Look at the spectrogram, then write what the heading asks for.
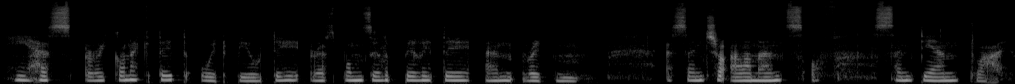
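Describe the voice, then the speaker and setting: A woman voicing a calm, reassuring, patient therapist in a hushed, measured ASMR roleplay whisper. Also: fairly low pitch, breathy edge, no echo. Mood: solemn.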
